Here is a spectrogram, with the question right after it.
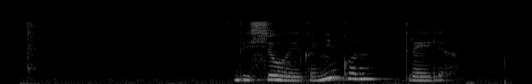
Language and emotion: Russian, neutral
